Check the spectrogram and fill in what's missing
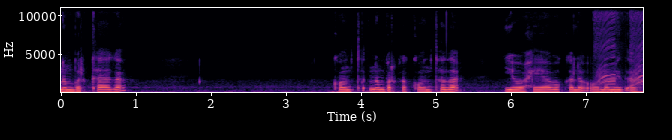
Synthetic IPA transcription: ɐmbɐrkʰaːɣɐ | t̪ʰnɐmbɐrkʰɐkʰɔːnt̪ʰɐðɐ | ijɞwɑħjaːβɐkʰɐlɛ̰ʔɔ̰ːlɐmɪd̪ɐh

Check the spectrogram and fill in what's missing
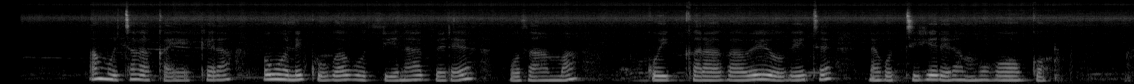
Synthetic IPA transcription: amwetaɣakajekeɾaoɣwonekuɣaɣoðienaβeɾe | ɣoðama | koikʰaɾaɣawejoɣetʰe | naɣotiɣeɾeɾamoɣɔɡo

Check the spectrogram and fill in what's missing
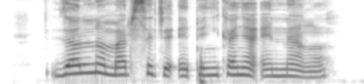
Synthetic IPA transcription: d͡ʒalnɔmarset͡ʃeʔepiɲkaɲaʔɛnːaŋɔ

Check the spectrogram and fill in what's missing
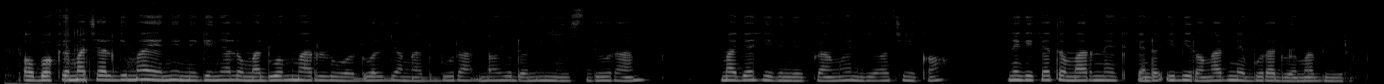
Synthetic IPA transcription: ɔbɔkɛmat͡ʃalɡɪmaeninɪɡɪɲalomadwoŋmarlʊodwold͡ʒaŋadbuɾanɔjʊdonɪmɪsduɾamː | ad͡ʒɛɦiɡnɪpɾaŋwɛnɡɪɔt͡ʃɪkɔ | nɪɡɪkɛt̪omarnɛkːendoʔibiɾoŋadnebuɾadwemabiɾo

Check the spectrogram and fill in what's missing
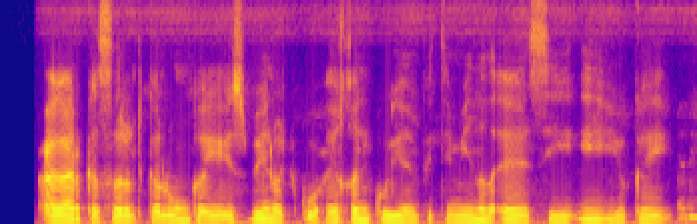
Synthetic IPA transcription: ʕɑɣaːrkʰɐsɐnɐd̪kʰɐluːŋkʰɐijɞɪsbinɔt͡ʃkʰʊwɑħɑjqɑnɪkʰʊjɪɛːnfɪt̪ʰɐmiːnɐðɐʔɛsiijɔkʰɛj

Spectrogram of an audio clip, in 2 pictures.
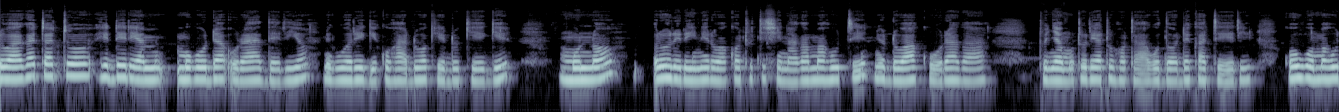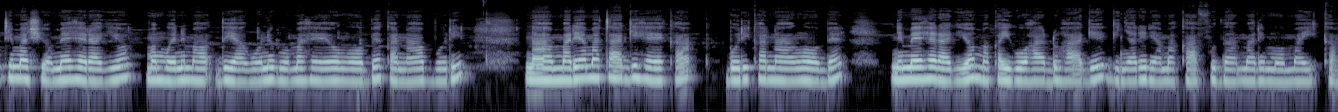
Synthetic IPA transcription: doaɣatatohedeɾeamoɣodaʔoɾaːðɛɾiɔneɣwɔɾeɡekoɦadoɔkeːndokeːɡe | monɔɾoɾeɾeineɾwakɔtotiʃinaɣamaɦutineodowako̰ːɾaɣatoɲamotoɾeatoɦɔta̰a̰ɣoðɔdɛkatḛɾi | kɔuɣwɔmahutimaʃiɔmɛɦɛɾaɣiɔmamwɛnemaðeaɣwɔneɣwɔmaɦɛjɔŋɔbɛkanaːboɾinamaɾeamataɡeɦɛka̰boɾikanaːŋɔbɛ | nemɛɦɛɾaɣiɔmakaiɣɔɦadoɦa̰ɡeɡiɲaɾeɾeamaka̰fuðamaɾemɔmaika

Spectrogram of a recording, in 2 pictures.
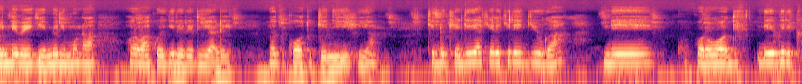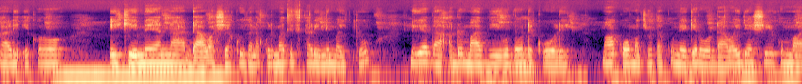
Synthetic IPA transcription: inewɛɣemeɾimona | ohɔɾɔwakweɣeɾeɾeɾiaɾe | nɔtukɔtukeɲihia | kendokeːɡeɣeakeɾekeɾɛɡiuɣa | nekokɔɾɔneðiɾikʰaɾiʔekɔɾɔekenɛanadawaʃiakwiɣanakoɾemaðifi̥taɾinemaito | neɣɛðaʔa̰domaðieɣoðɔdɛkʰoɾemakɔmakeɔtakonɛɡɛɾwɔdawaiɾeaʃikoma

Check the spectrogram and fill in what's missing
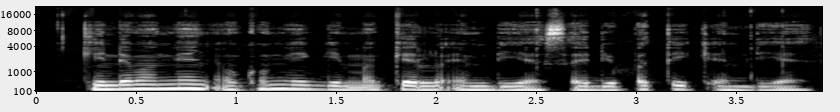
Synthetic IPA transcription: kindemaŋɛɲɔ̰kɔŋeɡima̰kelɔ̰ʔɛ̰mdiɛ̰sadiopat̪ikɛmdiɛs

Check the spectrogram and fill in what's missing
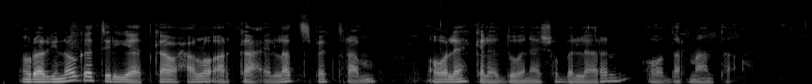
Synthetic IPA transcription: ʕʊɾaːɾɪnɔːɣɐt̪ʰɪɾɪjaːd̪kʰɐwɑħɑ̰ːlɔ̰ːʔɐ̰rkʰaːʕɪ̰lɐd̪spɛk̚t̪ʰrɐm | ʔɔːlɛhkʰɐlɐd̪ʊwɐnaːʃɔbɐlːaːɾʔɐn | ɔːd̪ɐrnaːnt̪ʰɐ̰

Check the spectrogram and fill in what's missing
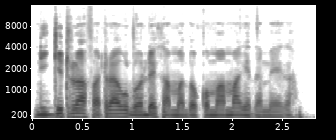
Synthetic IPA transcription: niɡetoɾafataaɣoðɔdɛkamaðɔkɔmamaɣɛðamɛɣa

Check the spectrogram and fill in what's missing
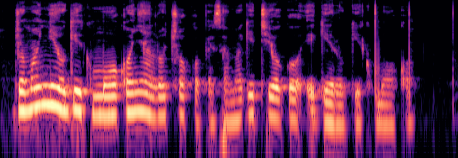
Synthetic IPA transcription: d͡ʒɔmaŋeoɡikmɔkɔɲalɔt͡ʃɔkɔpɛsamaɡɪtjoɡɔʔḛɡeɾoɡikmɔkɔ

